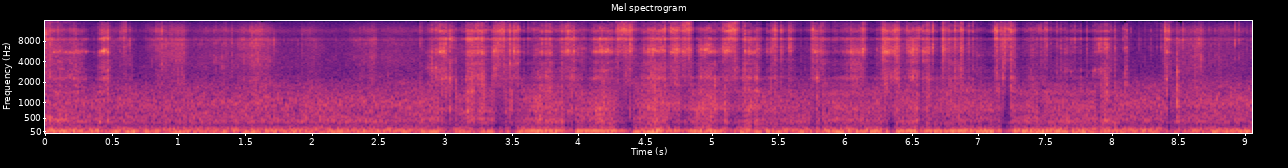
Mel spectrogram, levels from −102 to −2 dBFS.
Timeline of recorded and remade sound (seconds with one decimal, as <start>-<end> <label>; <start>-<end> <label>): 0.0-2.9 recorded; 2.9-8.0 remade; 8.0-9.1 recorded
